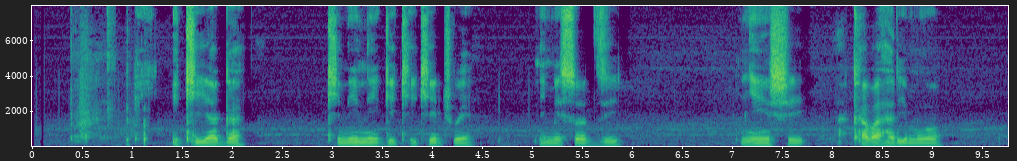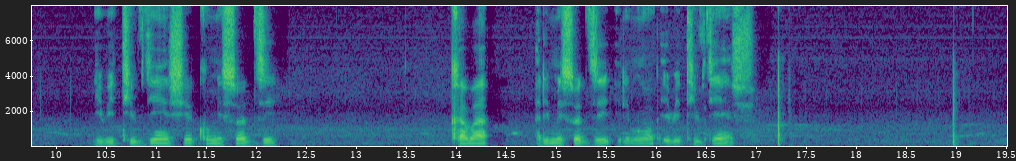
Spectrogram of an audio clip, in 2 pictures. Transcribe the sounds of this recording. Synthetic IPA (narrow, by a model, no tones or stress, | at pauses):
ikʰijaɡa | kʰininiɡikʰikʰid͡ʒɡwe̞ | nimiso̞zi | mɲiːnʃi | hakʰaβaɦaɾimŋo̞ | iβitʰivjiːnʃikʰumiso̞zi | akʰaβa | haɾimiso̞ziʔiɾimŋo̞ʔiβitʰivjiːnʃi̥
